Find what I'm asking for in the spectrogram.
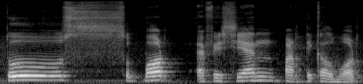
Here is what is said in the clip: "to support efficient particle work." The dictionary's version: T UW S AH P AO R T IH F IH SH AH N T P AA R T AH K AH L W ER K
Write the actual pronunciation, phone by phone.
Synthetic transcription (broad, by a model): T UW S AH P AO R T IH F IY S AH N P AA R T AH K AH L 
